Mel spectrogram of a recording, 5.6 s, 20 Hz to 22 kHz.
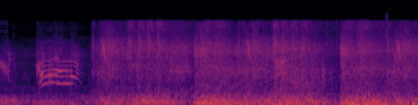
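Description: Alternate fire of the assault rifle in the Unreal 2: The Awakening video game, heavy booming bursts repeating over a steady roar of game noise, with a short whooping electronic sweep near the start.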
